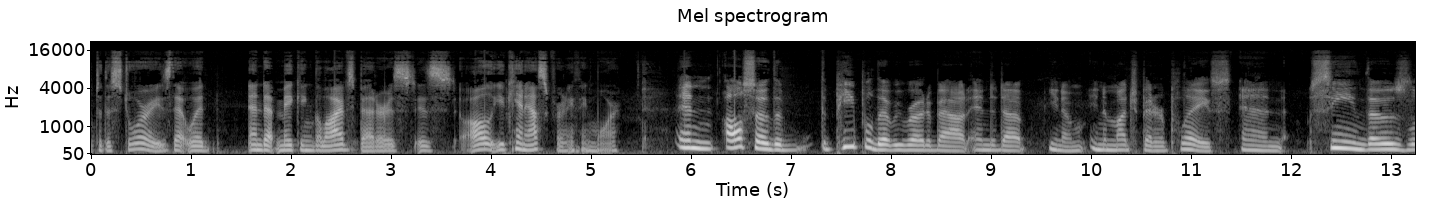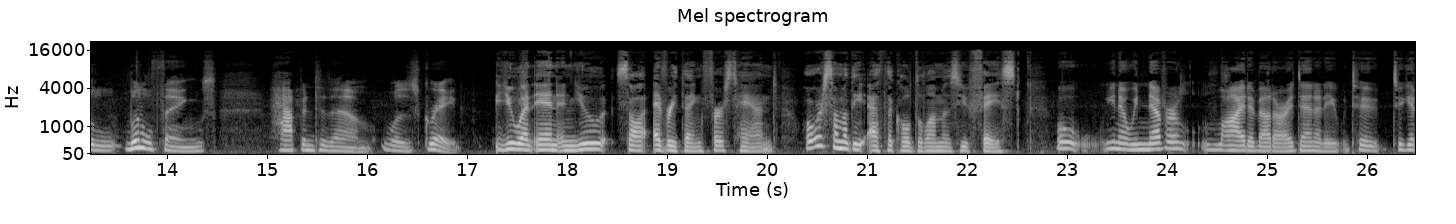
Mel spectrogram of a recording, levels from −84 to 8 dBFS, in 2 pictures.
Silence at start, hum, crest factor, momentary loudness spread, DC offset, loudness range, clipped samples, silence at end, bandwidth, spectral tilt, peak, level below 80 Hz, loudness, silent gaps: 0.05 s; none; 16 dB; 12 LU; under 0.1%; 5 LU; under 0.1%; 0 s; 16.5 kHz; -5 dB/octave; -2 dBFS; -52 dBFS; -19 LUFS; none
